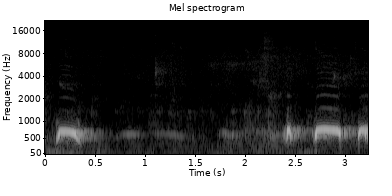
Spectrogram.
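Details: Spotted dove cooing as a lure for wild doves and to stimulate newly kept birds. A single short coo, a pause, then three quick mellow notes that begin another phrase.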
